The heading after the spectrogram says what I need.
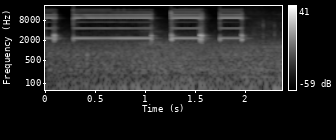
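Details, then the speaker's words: Cheap multimeter continuity buzzer replaced with a louder microwave-oven buzzer: loud, piercing beeps around 2.3 kHz in bursts as probes make and break contact; normal, much louder operation. "Okay entonces vamos a a escuchar aquí la bocina de horno de microondas Ah pues ahí está miren más fuerte"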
